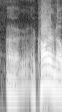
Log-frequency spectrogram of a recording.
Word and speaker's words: karana: Karana with a long A is cause, but the karana with a short A just means event.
